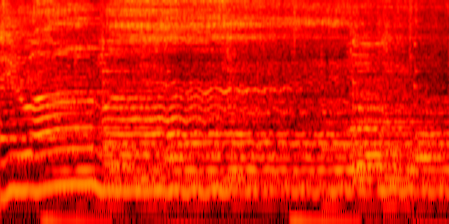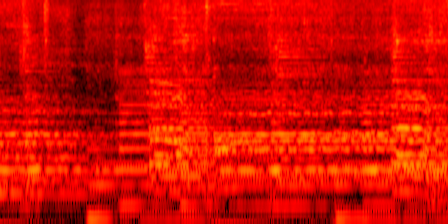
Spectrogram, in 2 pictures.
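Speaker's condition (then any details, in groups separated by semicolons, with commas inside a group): No condition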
